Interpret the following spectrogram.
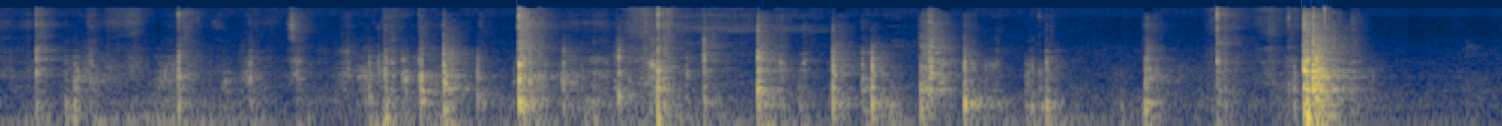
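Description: Plastic-handled scissors snipping plastic ties on toy packaging, with cardboard and plastic being handled: a run of irregular clicks and crackles, with a louder clatter near the end.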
